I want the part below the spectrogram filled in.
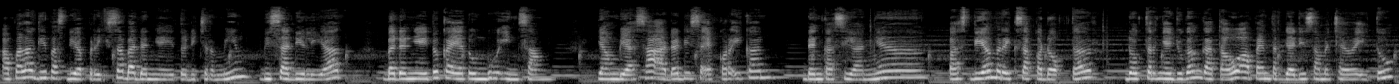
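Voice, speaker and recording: Young female narrator, high-pitched, chatty recaps of spooky cartoons, light music bed. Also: a little mellow. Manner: chatty, addresses viewers directly, drawn-out emphasis on some words. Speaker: storyteller and channel host. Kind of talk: casual scripted recap narration of spooky animated stories. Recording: voice-over with faint music underneath. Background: faint background music.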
